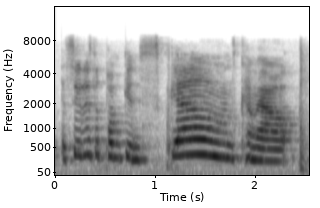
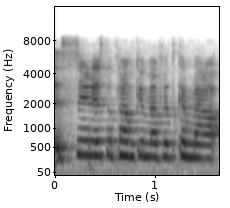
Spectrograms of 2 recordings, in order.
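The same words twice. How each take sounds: First: "scones" stretched long for correction; slow down and draw out "scones"; stress on scones. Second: Said in the usual way. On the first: Real, not acted. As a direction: lean hard on a lengthened "scones". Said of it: "not pumpkin muffins, pumpkin scones". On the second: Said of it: "not pumpkin muffins".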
